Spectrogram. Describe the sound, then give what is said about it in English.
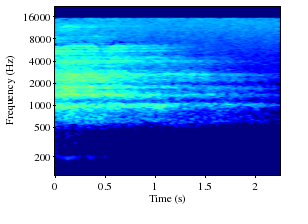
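A deep, full exhale out through the mouth during a guided relaxation breathing exercise, heard as a steady, airy rush of breath that fades slowly over a couple of seconds. “We're going to take a deep inhale in through our nose. Full exhale out of your mouth.”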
